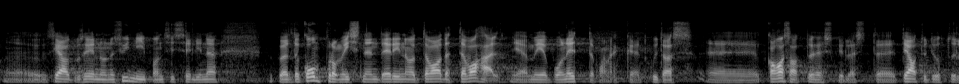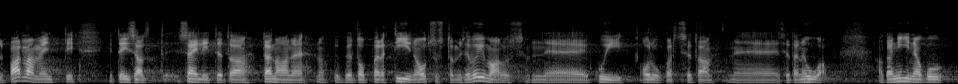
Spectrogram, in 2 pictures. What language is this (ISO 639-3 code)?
est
